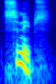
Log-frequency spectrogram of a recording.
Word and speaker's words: SNPs: Single nucleotide polymorphisms or SNPs commonly pronounced as snips.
